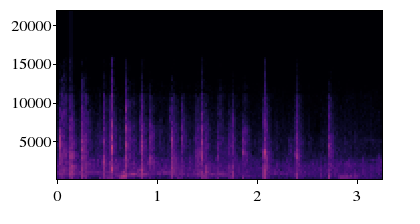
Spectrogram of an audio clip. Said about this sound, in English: It's LSU's Angel Reese, and she's a champ. I'm going to give her a round of applause.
